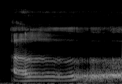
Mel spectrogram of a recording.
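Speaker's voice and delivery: very soft, high, drawn-out oh; spooked little oh.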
